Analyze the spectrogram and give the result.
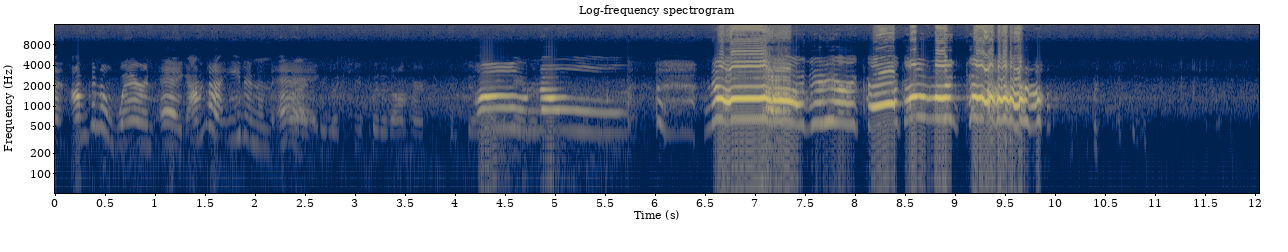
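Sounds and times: woman squealing and shrieking: 6.5s - 7.6s, 8.2s - 10.0s.

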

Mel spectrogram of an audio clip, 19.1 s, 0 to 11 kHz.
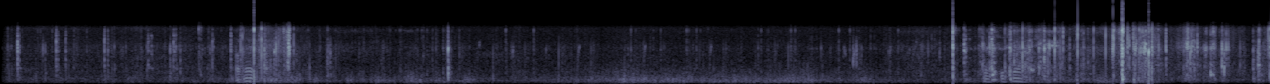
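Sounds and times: microphone handling rustling: 0.1s - 19.0s.

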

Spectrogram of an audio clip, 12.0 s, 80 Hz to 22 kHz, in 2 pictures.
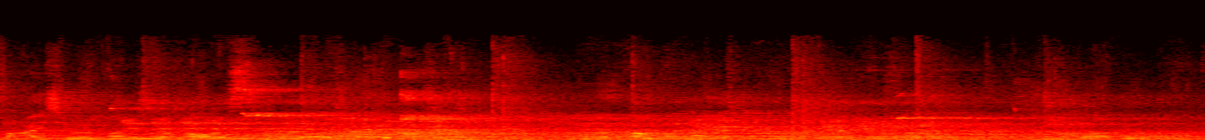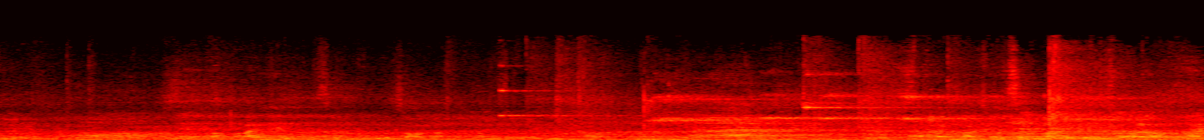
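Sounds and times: murmur of voices: 0.0s - 12.0s
shoes squeaking on court floor: 0.5s - 2.6s, 4.4s - 5.3s, 8.4s - 11.6s.

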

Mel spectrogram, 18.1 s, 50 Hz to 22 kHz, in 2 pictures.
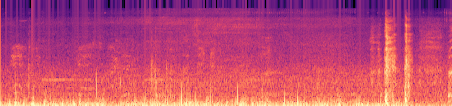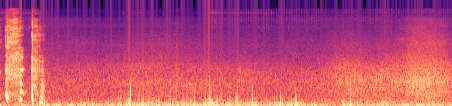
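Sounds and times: street ambience: 0.0s - 18.0s
wind rumble on microphone: 0.0s - 18.0s
vehicle passing: 0.8s - 18.0s
person coughing: 7.5s - 10.0s.

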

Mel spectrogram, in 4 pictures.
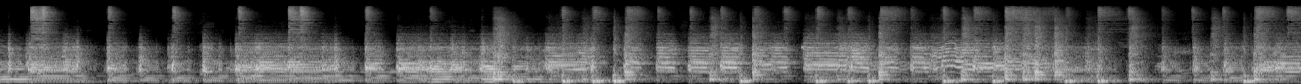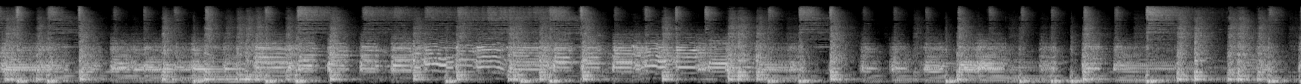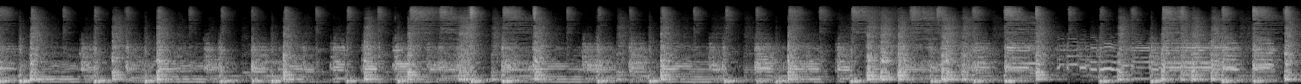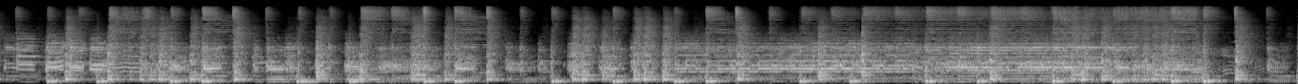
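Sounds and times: drum kit steady beat: 0.0s - 52.0s.

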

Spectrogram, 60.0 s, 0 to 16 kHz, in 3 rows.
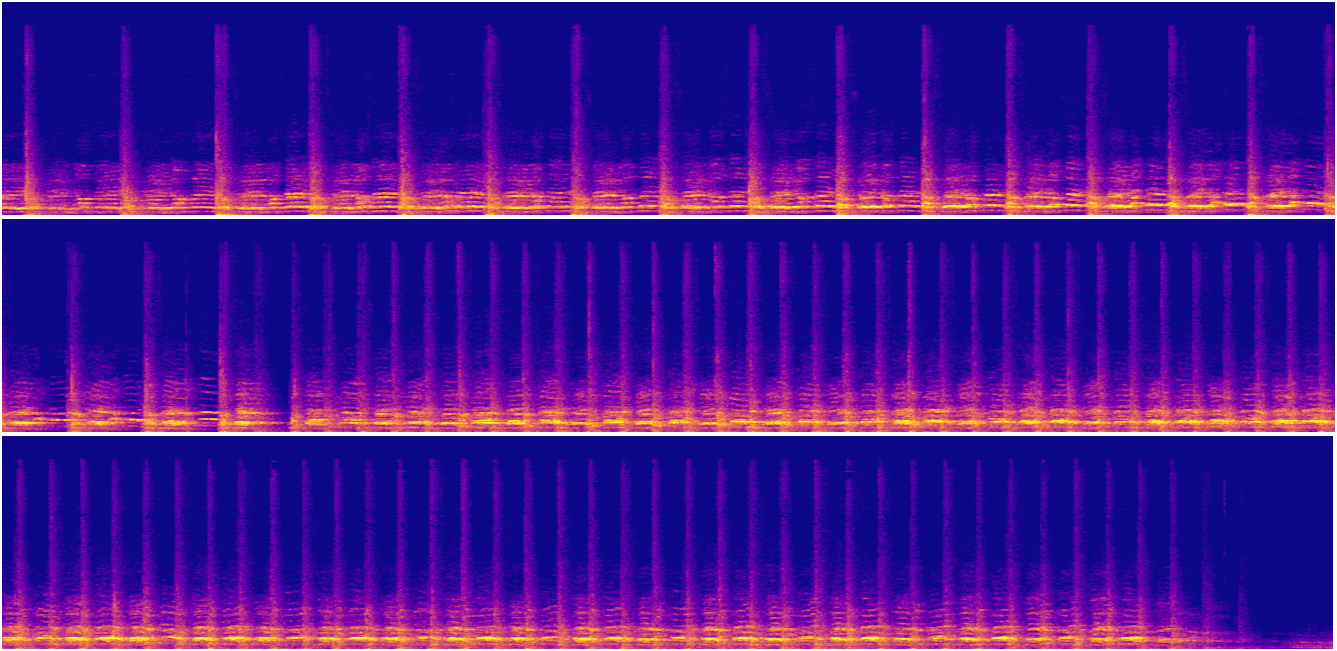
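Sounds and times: men chanting: 0.0s - 58.4s
hands beating chests: 22.1s - 58.2s.

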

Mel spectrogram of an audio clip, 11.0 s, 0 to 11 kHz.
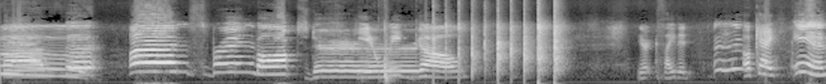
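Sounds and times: excited hand clapping: 5.4s - 7.7s.

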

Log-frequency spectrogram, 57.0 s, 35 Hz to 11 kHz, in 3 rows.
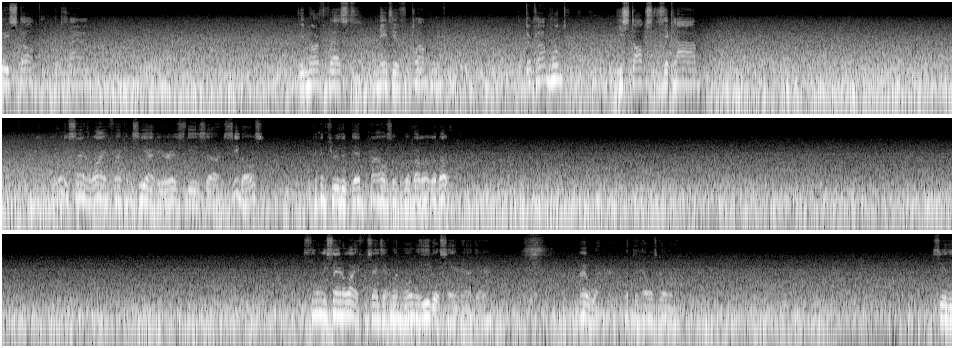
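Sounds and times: distant surf: 0.0s - 57.0s
wind blowing across microphone: 0.0s - 57.0s.

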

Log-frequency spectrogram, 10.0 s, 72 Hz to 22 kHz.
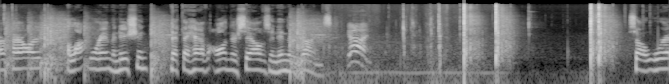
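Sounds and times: loud pistol shots: 0.0s - 2.7s, 4.3s - 5.0s, 7.0s - 7.8s, 8.8s - 9.4s.

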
